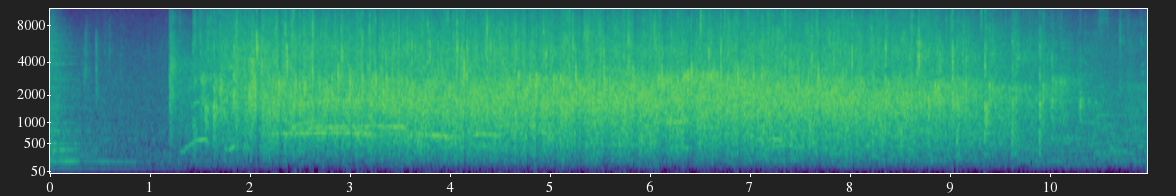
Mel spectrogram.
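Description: Audience applauding in a hall after a string orchestra's final chord. The last notes ring out for about a second, then the clapping starts, holds steady and thins out near the end.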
